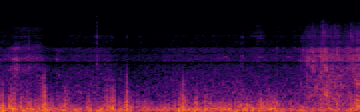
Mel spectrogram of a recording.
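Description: Wind gusting over the Allegheny River during a canoe trip, a steady broadband rush of microphone buffeting and moving air with faint water sounds beneath, continuous and fairly loud throughout.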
